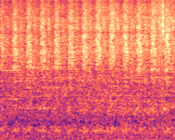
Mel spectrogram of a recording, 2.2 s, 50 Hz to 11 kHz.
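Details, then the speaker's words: 1996 GMC 1500 V8 truck, unrun for a month and before that since 2016, at idle after a warm-ish start: light fast top-end tick over the idle, owner thinks the tick got worse; slight smoke, cause unknown. "We're just smoking just a little. I think the tick got a little worse."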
